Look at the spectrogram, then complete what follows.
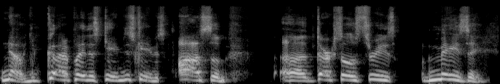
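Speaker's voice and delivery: surfer-dude character voice. Recalling a friend urging him to play Dark Souls 3, in a Michelangelo-like voice. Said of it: "Why does your friend sound like Michelangelo from the Ninja Turtles?".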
